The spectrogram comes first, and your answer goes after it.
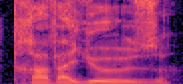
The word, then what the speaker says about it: travailleuse: Feminine form, travailleuse, same rule and same phonetical thing. You don't pronounce the final S, so you get travailleuse.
